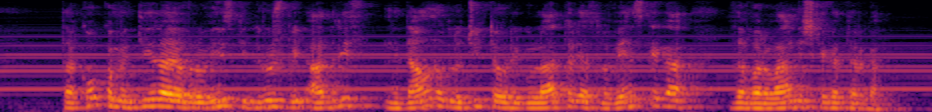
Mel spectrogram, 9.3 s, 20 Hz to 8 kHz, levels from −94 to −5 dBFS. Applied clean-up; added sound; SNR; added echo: none; Wind instrument, woodwind instrument; 16 dB; reverberation time 0.7 s.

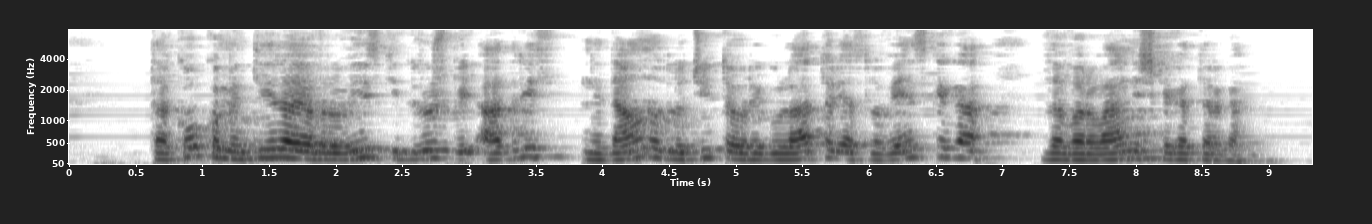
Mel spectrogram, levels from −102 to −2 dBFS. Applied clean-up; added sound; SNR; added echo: classical method WPE with log-MMSE.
